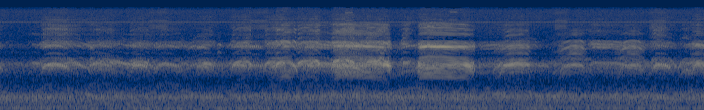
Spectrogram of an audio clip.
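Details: Black-headed gull at a nest with three chicks gives harsh, grating calls in a fast run, nearly three per second, over a steady low rumble of wind or background noise.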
